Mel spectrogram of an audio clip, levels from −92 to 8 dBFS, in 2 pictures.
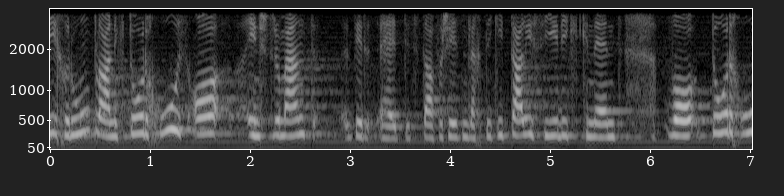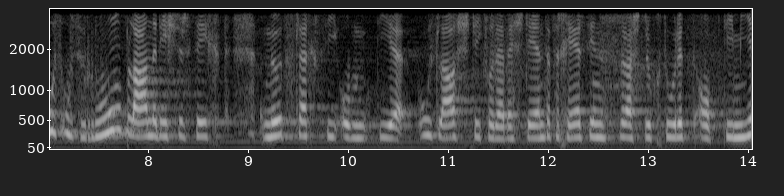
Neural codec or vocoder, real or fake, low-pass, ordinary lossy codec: none; real; 3.6 kHz; none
